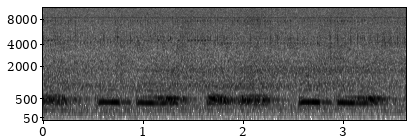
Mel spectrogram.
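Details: An Oriental turtle dove calls in the morning from atop a house antenna, giving low, hoarse cooing notes in rhythmic groups, repeating the phrase about every second, over a faint background hiss; two calling bouts are joined.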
